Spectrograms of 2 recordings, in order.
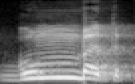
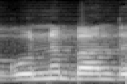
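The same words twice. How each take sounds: First: गुम्बद with the न turned into म before the ब; right pronunciation. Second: गुनबंद with a clear न sound before the ब; wrong pronunciation. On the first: Teacher showing students the correct iqlab, गुम्बद with m. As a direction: say गुम्बद, lips closed on m. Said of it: "बल्कि हम उसको". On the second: Teacher showing students the wrong way, गुनबंद with n. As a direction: say गुनबंद with the plain n, as not to do it. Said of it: "हम उसको गुनबंद नहीं पढ़ते". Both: Shown as a demonstration.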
